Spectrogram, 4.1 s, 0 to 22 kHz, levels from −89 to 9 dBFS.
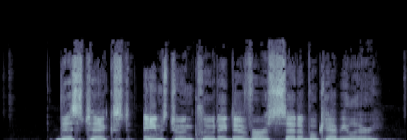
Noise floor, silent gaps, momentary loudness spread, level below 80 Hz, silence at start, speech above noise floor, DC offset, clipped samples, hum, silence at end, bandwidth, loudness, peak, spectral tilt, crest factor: -61 dBFS; none; 7 LU; -36 dBFS; 0.55 s; 41 dB; under 0.1%; under 0.1%; none; 0.3 s; 16 kHz; -19 LUFS; 0 dBFS; -3.5 dB/octave; 20 dB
